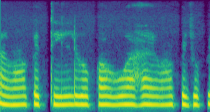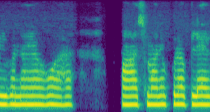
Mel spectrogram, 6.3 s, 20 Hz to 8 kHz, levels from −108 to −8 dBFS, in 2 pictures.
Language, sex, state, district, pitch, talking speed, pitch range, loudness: Hindi, female, Bihar, Araria, 225 Hz, 170 wpm, 220-225 Hz, -14 LUFS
